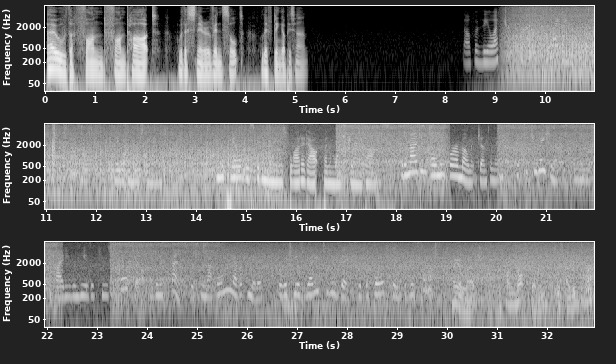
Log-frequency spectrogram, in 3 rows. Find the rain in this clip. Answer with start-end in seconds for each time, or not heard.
9.1-32.9.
